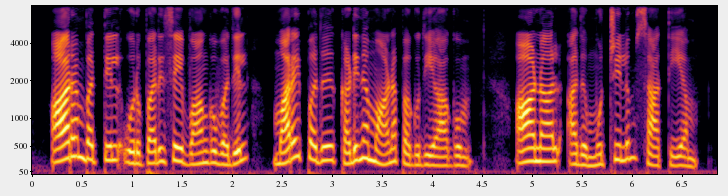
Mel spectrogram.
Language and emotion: Tamil, neutral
